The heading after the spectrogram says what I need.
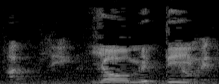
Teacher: دال کے اوپر دال آ گیا، جی، تو لہذا لام کو لام کو دال کیا، پھر دال کا دال میں ادغام کیا تو بن گیا الدین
